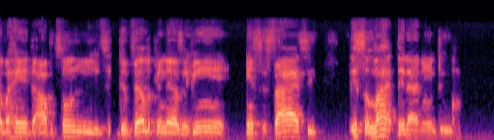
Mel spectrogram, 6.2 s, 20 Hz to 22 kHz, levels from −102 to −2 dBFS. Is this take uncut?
no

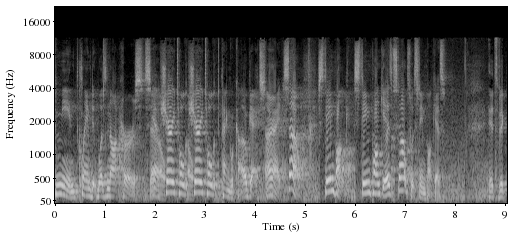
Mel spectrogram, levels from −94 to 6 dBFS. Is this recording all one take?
no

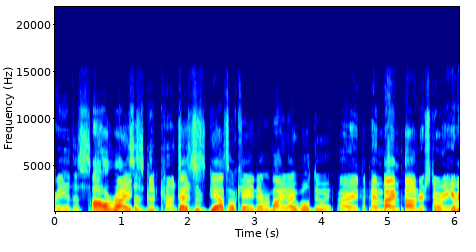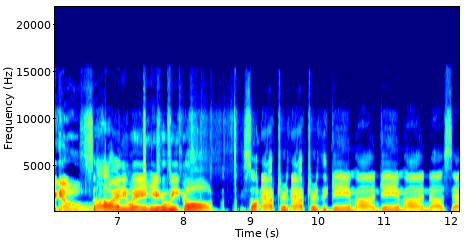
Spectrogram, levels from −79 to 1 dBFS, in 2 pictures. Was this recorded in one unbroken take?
no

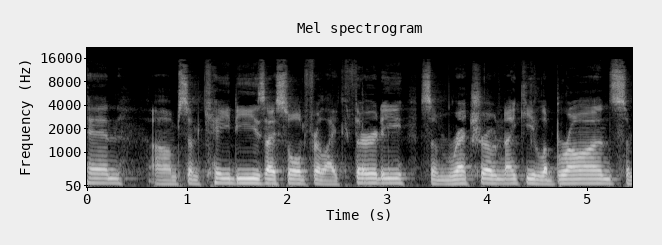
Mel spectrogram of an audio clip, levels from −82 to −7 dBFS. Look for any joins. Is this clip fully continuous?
no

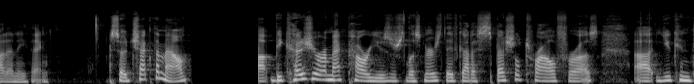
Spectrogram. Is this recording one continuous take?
yes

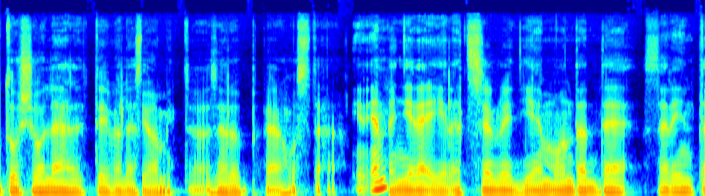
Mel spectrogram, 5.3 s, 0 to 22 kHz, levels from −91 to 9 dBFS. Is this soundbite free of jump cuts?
no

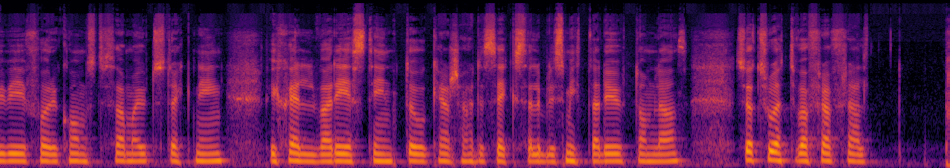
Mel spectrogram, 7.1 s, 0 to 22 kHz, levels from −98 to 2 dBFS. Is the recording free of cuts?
yes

